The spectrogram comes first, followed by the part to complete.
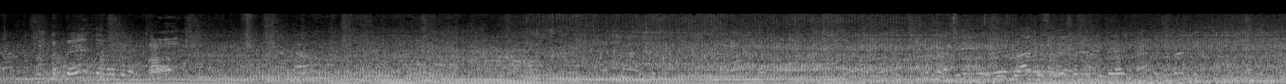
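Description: A motor vehicle engine running steadily with an even low hum, under people talking close by.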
